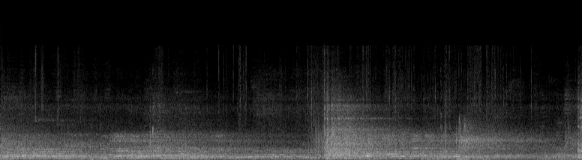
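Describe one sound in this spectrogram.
A crowd of young men chatter loudly in a large echoing hall.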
